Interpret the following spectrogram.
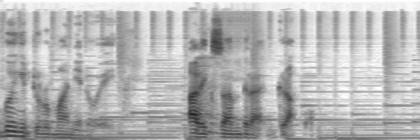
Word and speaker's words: Grapa: You can say Grapa. It's perfectly also fine. I like it Grapa, as you told me. Thank you. I'm going into Romanian way. Alexandra Grapa.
